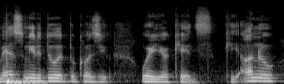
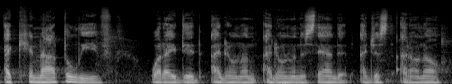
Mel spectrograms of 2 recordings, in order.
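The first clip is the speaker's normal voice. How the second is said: softer, lower, lost and stunned; softer, lower dazed admission; bewildered son; 5 semitones lower, 8 dB quieter than usual. Retold or imitated. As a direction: mumble it in confused regret. Shocked son voiced later.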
